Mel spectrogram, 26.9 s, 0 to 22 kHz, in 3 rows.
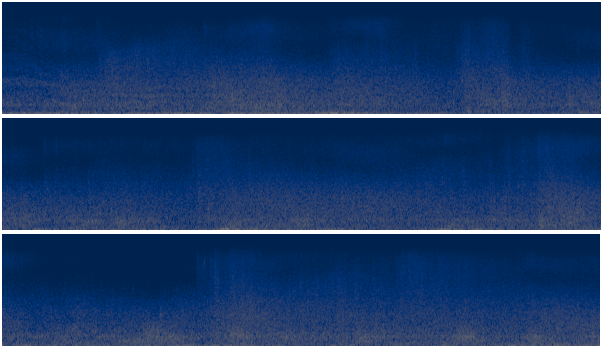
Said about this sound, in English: We're on the beach at Exmouth. At the start of today's long walk to Seaton. The date today is 3rd of October 2013. I'm expecting rain today, and it's a pretty blustery start to the day, as you can probably hear.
